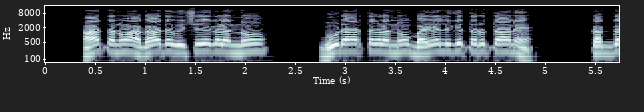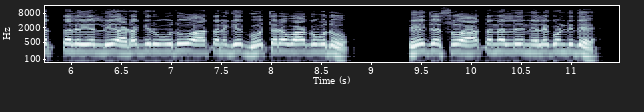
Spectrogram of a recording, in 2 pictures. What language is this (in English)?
Kannada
